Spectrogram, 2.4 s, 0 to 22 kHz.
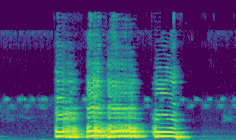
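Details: A single Aseel rooster's dawn wake-up crow near 4:30 am, farm setting: a strident, buzzy cock-a-doodle in three or four joined segments, the last one falling off, with faint continuous insect chirring underneath.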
